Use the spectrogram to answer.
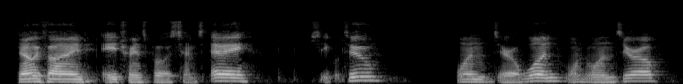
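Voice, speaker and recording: With an unremarkable speaking voice, a man talks at a medium pitch and a fairly slow pace, using ordinary pitch variation and big swings in loudness. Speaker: math tutor. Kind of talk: exam review lecture. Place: home room. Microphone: video call.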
